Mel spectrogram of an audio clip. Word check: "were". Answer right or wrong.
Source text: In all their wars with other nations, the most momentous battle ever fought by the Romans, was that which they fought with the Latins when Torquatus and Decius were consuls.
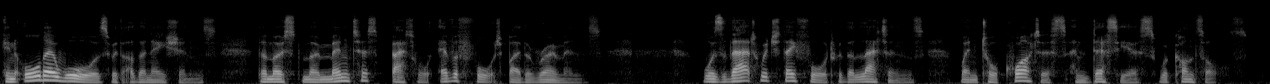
right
